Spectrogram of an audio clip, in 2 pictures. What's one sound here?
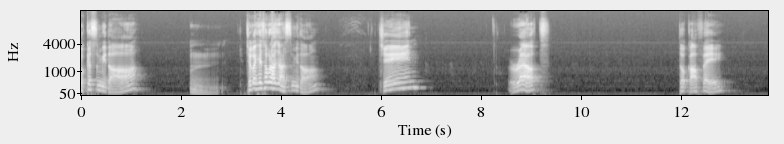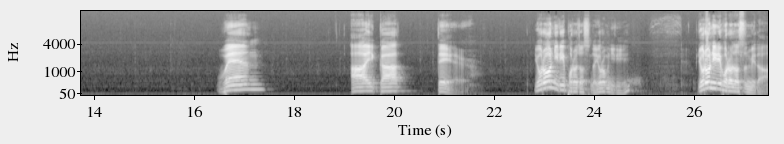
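A young man speaks calmly into a close microphone, in short phrases with pauses.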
